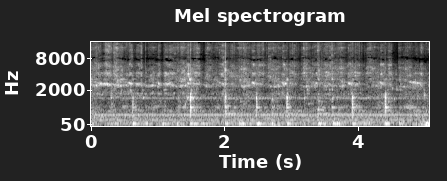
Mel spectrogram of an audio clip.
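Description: Wire whisk stirring thin syrup in a stainless steel saucepan, its wires ticking lightly against the pot about twice a second.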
